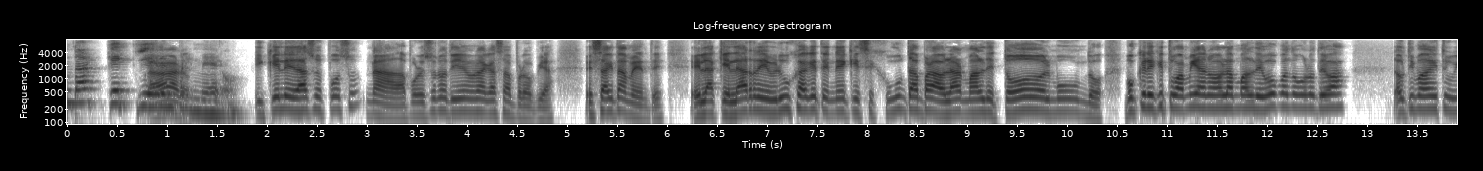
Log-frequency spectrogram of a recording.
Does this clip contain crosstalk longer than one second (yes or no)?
no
